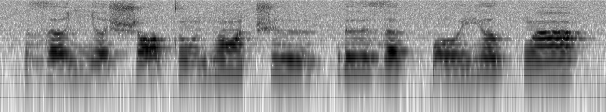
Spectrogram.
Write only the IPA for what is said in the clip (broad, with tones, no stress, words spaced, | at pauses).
zə˨ɲə˨ ʃɔ˨tũ˨dɔ̃˦t͡ʃɨ˦˨ | ɾɨ˦zə˧k͡po˨ jə˦ kʷã˧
